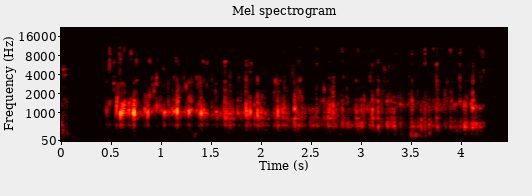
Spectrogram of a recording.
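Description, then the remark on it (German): Tea pours steadily from a teapot into a teacup for about four seconds, a bright trickling and splashing that starts abruptly and stops cleanly, with no voices. “hier mal ein kleines Geräusch, wie der Tee aus der Teekanne in meine Teetasse tropft.”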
